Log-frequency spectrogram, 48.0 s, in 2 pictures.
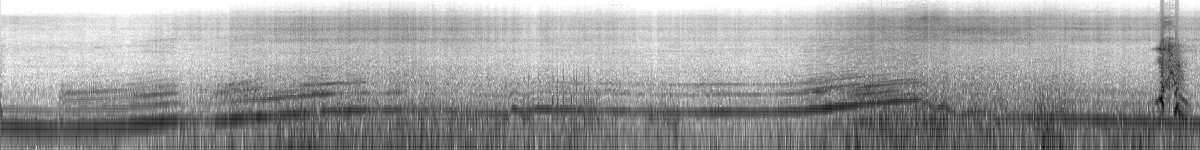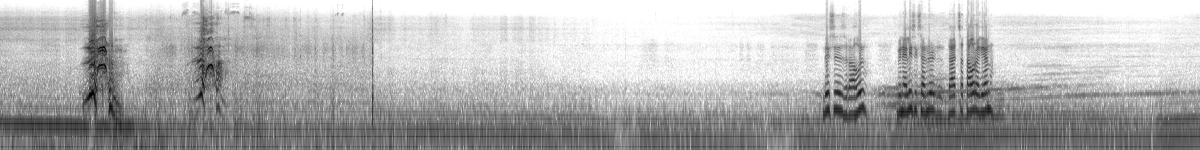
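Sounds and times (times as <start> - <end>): motorcycle engine at speed: 0.0 - 48.0
short bursts of voice: 27.8 - 28.6.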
